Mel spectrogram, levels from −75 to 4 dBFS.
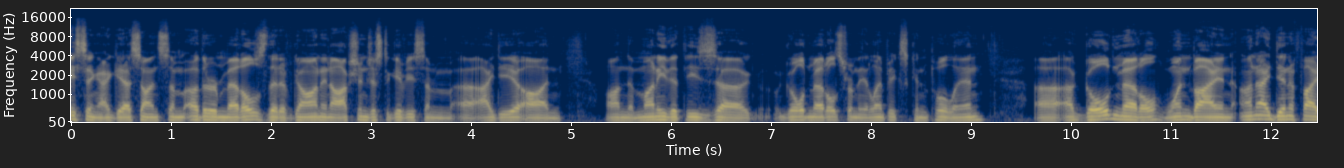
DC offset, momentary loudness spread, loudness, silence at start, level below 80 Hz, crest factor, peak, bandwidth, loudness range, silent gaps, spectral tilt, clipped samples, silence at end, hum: under 0.1%; 10 LU; -21 LUFS; 0 s; -52 dBFS; 18 dB; -4 dBFS; 14 kHz; 4 LU; none; -5 dB/octave; under 0.1%; 0 s; none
